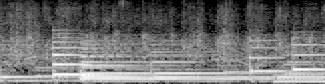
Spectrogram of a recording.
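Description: An audience applauds God steadily, a dense crackling wash of applause that doesn't let up, with sustained organ-like keyboard chords shifting underneath. No one speaks.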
